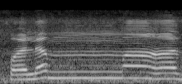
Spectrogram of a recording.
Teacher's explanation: فا اور لام حرکت ہے، میم پر تشدید ہے تو اس کا غنہ ہوگا، اور الف مدہ ہے تو ایک الف کے برابر کھینچ کر پڑھیں گے۔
